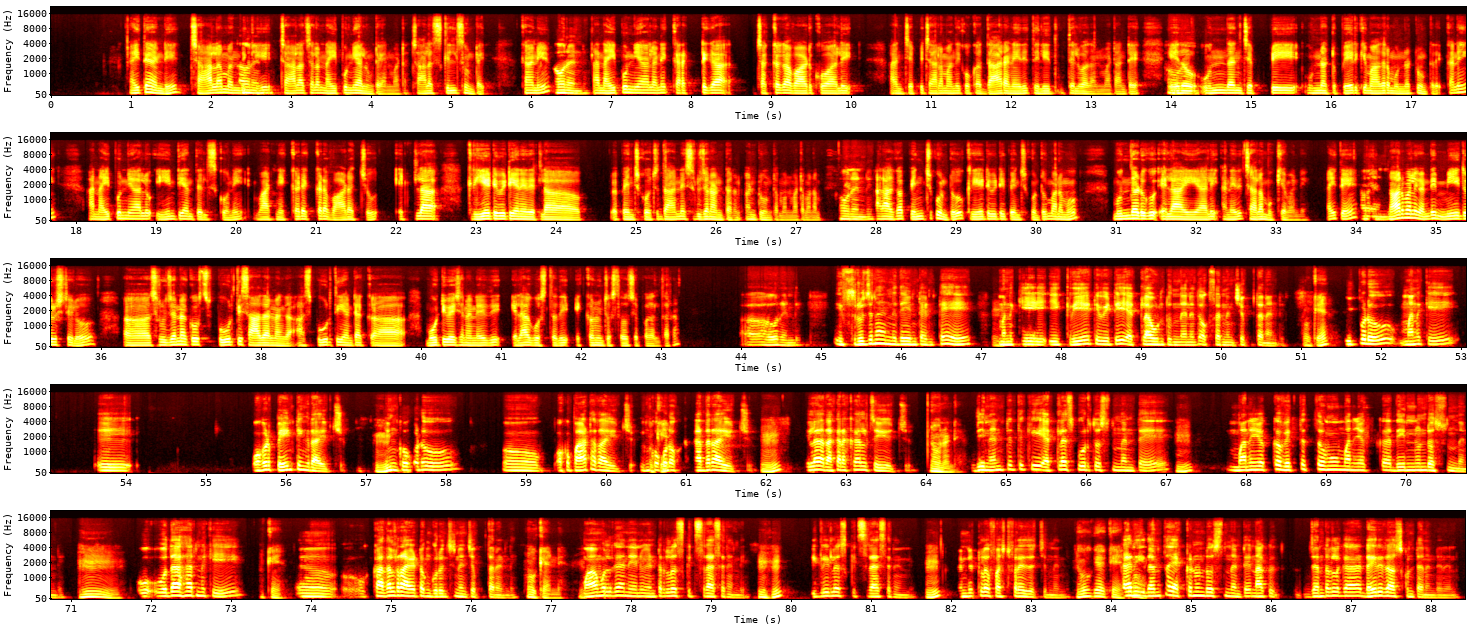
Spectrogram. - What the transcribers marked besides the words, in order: tapping; in English: "స్కిల్స్"; in English: "కరెక్ట్‌గా"; in English: "క్రియేటివిటీ"; in English: "క్రియేటివిటీ"; in English: "నార్మల్‌గా"; in English: "మోటివేషన్"; in English: "క్రియేటివిటీ"; in English: "పెయింటింగ్"; in English: "స్కిట్స్"; in English: "స్కిట్స్"; in English: "ఫస్ట్ ఫ్రైజ్"; in English: "జనరల్‌గా డైరీ"
- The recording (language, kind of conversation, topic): Telugu, podcast, సృజనకు స్ఫూర్తి సాధారణంగా ఎక్కడ నుంచి వస్తుంది?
